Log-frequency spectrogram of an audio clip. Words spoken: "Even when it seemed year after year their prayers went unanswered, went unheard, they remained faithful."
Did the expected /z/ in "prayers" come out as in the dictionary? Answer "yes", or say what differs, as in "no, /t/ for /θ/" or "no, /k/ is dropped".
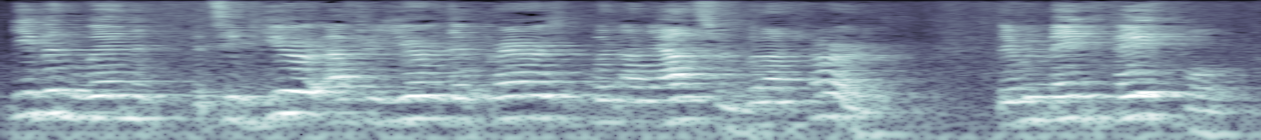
yes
